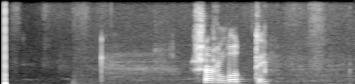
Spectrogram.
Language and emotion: Russian, neutral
